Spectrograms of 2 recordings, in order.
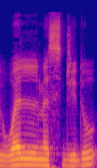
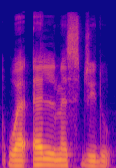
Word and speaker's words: والمسجد: On dit wal masjidu et pas wa al masjidu.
